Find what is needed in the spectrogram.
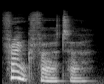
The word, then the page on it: frankfurter: British English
